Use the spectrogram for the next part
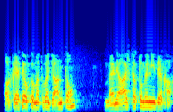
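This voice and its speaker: A man's voice: mid-range voice, slightly rough, voice pushed up, close to an everyday voice. A man voicing a pompous, self-serving older priest who frets and scolds in a storybook tale. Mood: scolding. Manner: suspicious, scolding, self-justifying. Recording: muffled phone-like radio sound.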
